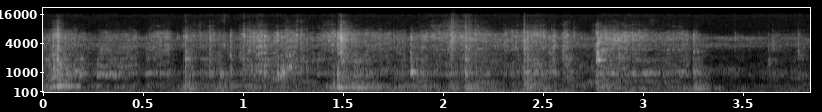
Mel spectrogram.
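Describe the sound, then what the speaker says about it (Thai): A spoon stirs mala sauce ingredients together in a bowl, giving close, rhythmic scraping and light clinks against the bowl that repeat steadily throughout, no talking. "คนทุกอย่างให้เข้ากันจ้ะ"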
